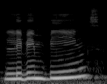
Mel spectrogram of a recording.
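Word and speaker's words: living: con los seres vivos en inglés se dice li bingbing li bingbing hay para que se pongan la g como que muy suave porque si no vamos a estar diciendo otra palabra en inglés li bingbing muy bien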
